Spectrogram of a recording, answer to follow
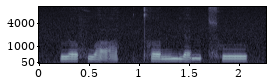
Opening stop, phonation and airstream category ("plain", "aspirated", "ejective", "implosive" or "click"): aspirated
